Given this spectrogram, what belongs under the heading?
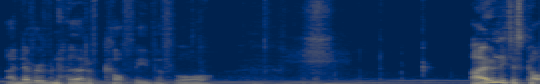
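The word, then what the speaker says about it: Ko-fi: there directly and oh it's just pronounced coffee is it oh I I pronounced it Kofi because I assumed it was supposed to rhyme with Hi-Fi or Wi-Fi is it just coffee boy shows what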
